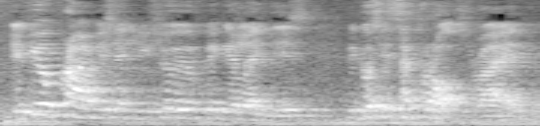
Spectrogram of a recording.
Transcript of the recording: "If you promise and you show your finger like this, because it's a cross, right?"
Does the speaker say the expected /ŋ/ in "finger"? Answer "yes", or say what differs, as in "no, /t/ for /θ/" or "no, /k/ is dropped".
no, /ŋ/ is dropped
